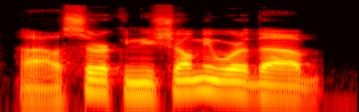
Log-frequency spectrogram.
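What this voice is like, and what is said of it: Imitates another person's voice. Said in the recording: “I'm doing a little Peter voice.”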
